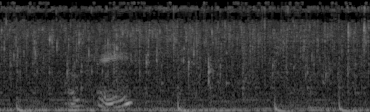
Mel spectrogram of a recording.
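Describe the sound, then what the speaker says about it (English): Cheetos Flaming Hot coated chicken tenders fry in hot oil, giving a steady close sizzle broken by a few crackles and pops. A faint scrape or stir comes partway through. "they are frying really well"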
